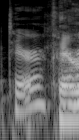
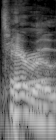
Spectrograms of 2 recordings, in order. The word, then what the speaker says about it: tarot: have had had territory tear tear Oh I think Tarot is the pronunciation oh yeah I had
